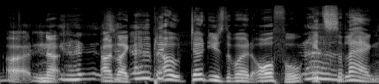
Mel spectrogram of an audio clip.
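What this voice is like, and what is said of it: Put-on old-timey aristocratic accent. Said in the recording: “Was that your old-timey accent? ... That's my old-timey accent. ... The Dowager Countess just entered the”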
